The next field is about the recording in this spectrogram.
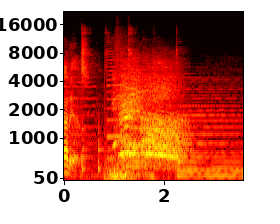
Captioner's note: everyone shouting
